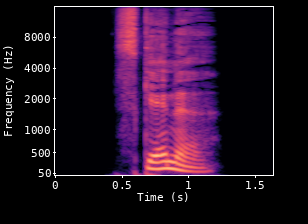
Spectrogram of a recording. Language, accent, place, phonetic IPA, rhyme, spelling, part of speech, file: German, Germany, Berlin, [ˈskɛnə], -ɛnə, scanne, verb, De-scanne.ogg
- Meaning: inflection of scannen: 1. first-person singular present 2. first/third-person singular subjunctive I 3. singular imperative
